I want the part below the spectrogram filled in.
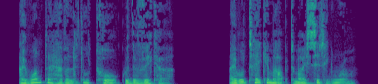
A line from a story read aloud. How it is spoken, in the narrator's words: Anne said quietly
